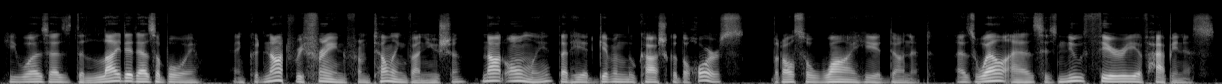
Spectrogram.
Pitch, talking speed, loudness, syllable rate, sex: 115 Hz, 185 wpm, -21 LUFS, 4.8 syllables/s, male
